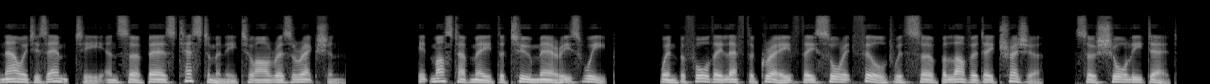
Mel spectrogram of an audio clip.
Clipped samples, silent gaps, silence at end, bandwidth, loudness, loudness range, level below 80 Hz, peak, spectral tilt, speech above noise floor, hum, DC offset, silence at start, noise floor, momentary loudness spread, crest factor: under 0.1%; 3.49-4.17 s, 6.08-6.59 s, 10.46-10.74 s; 0.4 s; 10.5 kHz; -20 LUFS; 2 LU; -40 dBFS; -4 dBFS; -5.5 dB/octave; over 71 dB; none; under 0.1%; 0 s; under -90 dBFS; 8 LU; 16 dB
